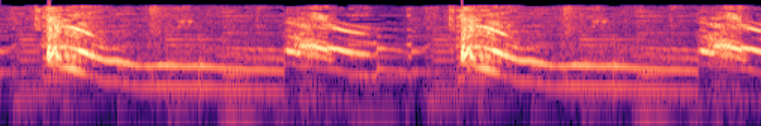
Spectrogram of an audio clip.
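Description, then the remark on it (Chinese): A beagle bays four times in a steady rhythm, each call a loud, drawn-out, tuneful howl-like bark that slides downward in pitch, with no voices. “无咱阁来听看米狗是安怎叫啊。”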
